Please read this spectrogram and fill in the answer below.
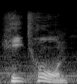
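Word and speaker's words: Giethoorn: The pronunciation of heat horn is approximately heat horn with a gutteral ch sound similar to the German sound. The G at the beginning is pronounced with a soft aspirated H sound common in Dutch.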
